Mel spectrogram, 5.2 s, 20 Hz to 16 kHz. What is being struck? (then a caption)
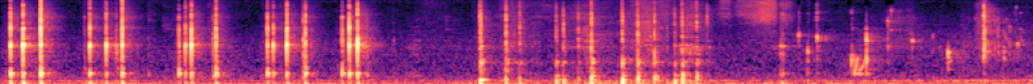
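Plastic fragrance mist spray bottle. Long painted nails tap and scratch along a red plastic Bath & Body Works fine fragrance mist bottle, about 20 cm tall with a clear cap and gold band, hollow and partly full of liquid, held in one hand. Quick, bright clicking taps come first, followed by softer, rustling scratches along the plastic.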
